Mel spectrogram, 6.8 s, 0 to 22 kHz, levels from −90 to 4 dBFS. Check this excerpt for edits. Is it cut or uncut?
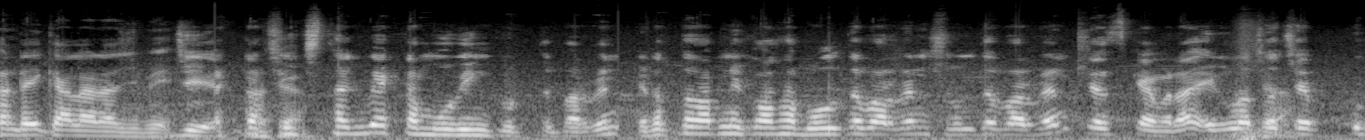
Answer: cut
